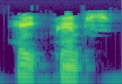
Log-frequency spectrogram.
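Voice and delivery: dead, toneless statement. A narrator's reading. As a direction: state it without any feeling. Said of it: "he announced tonelessly".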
